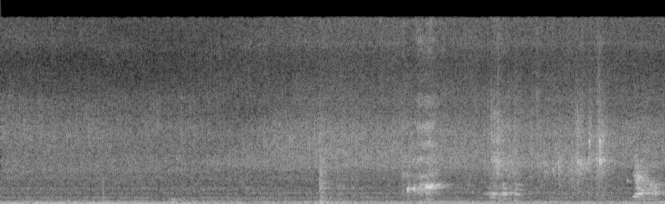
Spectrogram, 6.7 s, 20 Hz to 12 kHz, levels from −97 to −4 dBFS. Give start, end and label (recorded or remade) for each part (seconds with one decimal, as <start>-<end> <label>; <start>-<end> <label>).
0.0-2.9 recorded; 2.9-6.7 remade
